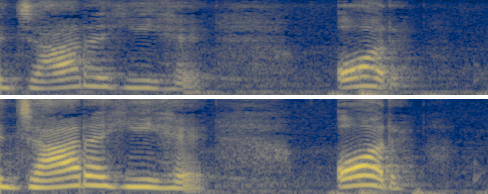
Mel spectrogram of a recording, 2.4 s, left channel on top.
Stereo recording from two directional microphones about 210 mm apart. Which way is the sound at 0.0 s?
45° right (ahead or behind).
